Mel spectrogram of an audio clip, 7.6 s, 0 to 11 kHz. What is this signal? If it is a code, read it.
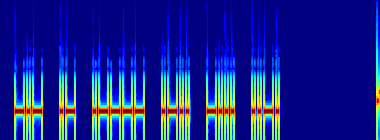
Morse code, heard as a keyed tone, about 20 wpm, spaced as for 15 wpm, 700 Hz. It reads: KA1LBF
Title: 207 Lesson 33g - Letter j - Call Signs 20wpm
